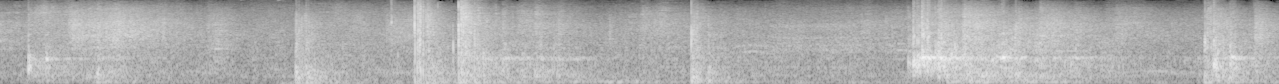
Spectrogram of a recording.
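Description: Bowling alley lane noise: a series of sharp crashes and thuds from balls and pins, each ringing briefly, the loudest and longest about four and a half seconds in.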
